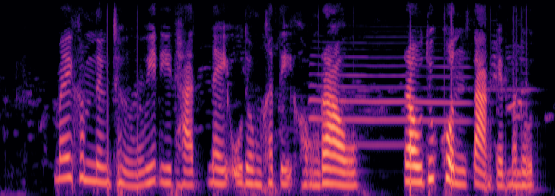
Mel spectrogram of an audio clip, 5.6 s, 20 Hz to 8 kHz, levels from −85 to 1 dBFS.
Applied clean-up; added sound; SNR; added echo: classical method log-MMSE.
